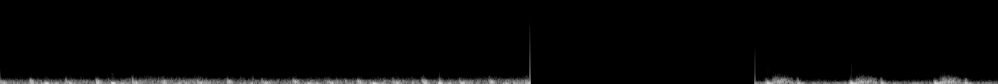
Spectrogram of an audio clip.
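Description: Muffled, low, crowded heart sounds at about 90 a minute, irregular, from a heart in congestive failure.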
